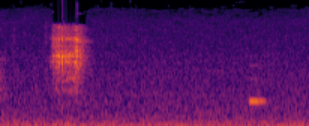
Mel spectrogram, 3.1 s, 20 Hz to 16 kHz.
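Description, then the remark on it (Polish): A crisp electronic camera shutter sound from a phone taking a photo of a jar after the 1 key is pressed, one short burst, followed about two seconds later by a brief soft beep, otherwise quiet. “I naciskam jedynkę, by zrobić zdjęcie. Wykonywanie zdjęcia.”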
